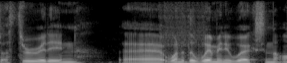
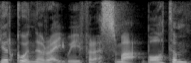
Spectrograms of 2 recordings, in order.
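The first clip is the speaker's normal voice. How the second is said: loud, booming ogre voice with Scottish accent; 5 dB louder than usual. Asked to do it again, the speaker repeats a Shrek impression. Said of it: "Do it again".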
